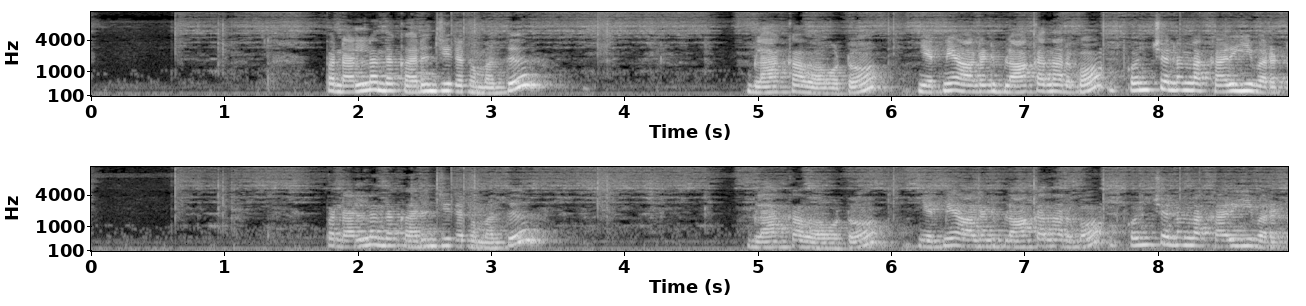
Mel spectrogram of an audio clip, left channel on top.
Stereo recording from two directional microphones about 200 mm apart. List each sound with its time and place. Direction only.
1.7 s speech: 55° left (ahead or behind)
4.9 s speech: 55° left (ahead or behind)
